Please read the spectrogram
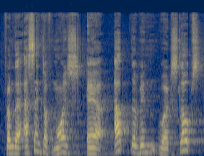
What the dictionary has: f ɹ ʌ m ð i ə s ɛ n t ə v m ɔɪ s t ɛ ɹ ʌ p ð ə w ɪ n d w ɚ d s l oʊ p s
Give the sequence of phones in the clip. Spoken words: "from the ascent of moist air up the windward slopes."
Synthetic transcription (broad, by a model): f ɹ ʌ m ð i ə s ɛ n t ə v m ɔɪ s ɛ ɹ ʌ p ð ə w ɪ n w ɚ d s l oʊ p s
